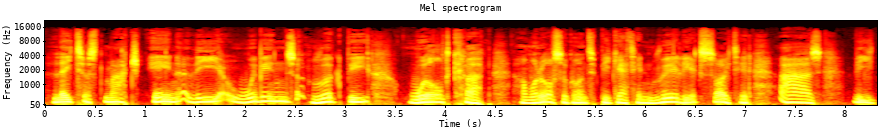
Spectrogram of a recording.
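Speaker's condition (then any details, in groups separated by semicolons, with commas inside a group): No condition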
